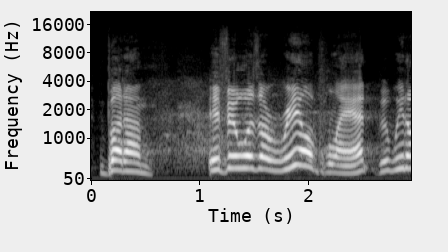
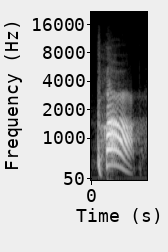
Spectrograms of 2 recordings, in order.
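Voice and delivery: mock pop; 6 semitones higher, 6 dB louder than usual. Chiropractor pops his ankle.

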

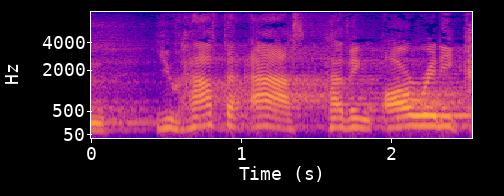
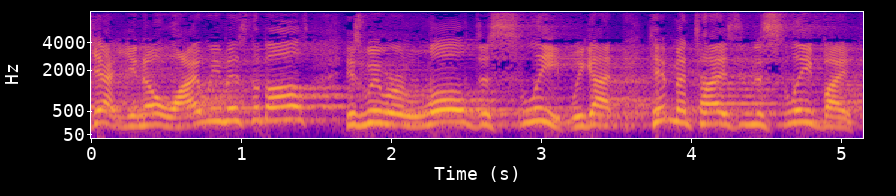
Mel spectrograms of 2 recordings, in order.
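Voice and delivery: loud, higher-pitched blame thrown back; retold heated retort; 5 semitones higher, 5 dB louder than usual. Fielders blaming their pitcher, heated retort. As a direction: hit back accusingly, building in force.

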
